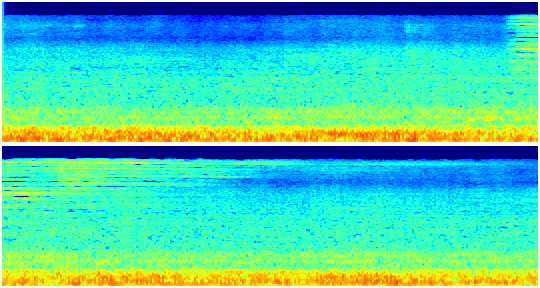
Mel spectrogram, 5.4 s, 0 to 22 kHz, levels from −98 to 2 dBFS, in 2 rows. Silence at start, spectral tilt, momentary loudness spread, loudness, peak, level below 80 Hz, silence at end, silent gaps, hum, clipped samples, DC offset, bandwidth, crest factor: 0 s; -6 dB/octave; 3 LU; -23 LUFS; -6 dBFS; -26 dBFS; 0 s; none; none; under 0.1%; under 0.1%; 16 kHz; 14 dB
